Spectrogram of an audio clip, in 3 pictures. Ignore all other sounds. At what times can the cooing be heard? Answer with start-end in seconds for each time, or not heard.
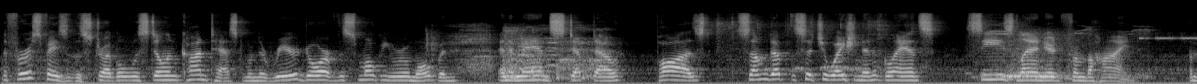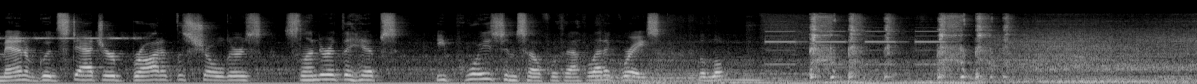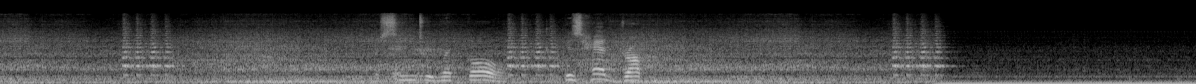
7.0-11.5.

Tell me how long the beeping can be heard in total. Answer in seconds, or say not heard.
4 s.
